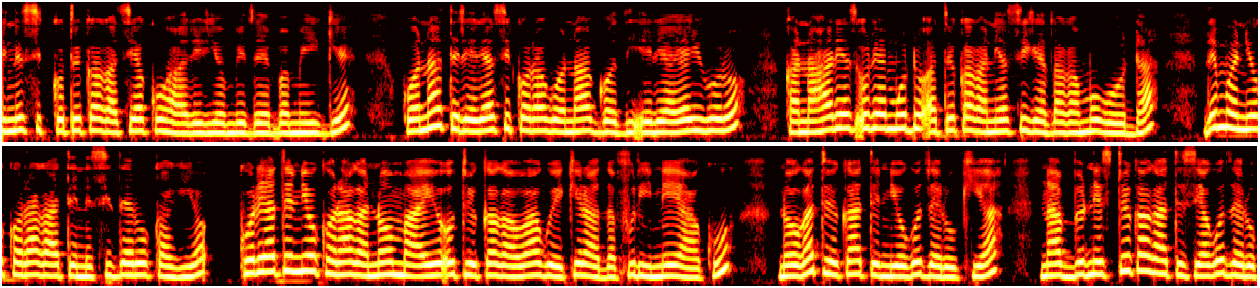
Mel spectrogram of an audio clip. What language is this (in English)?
Kikuyu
